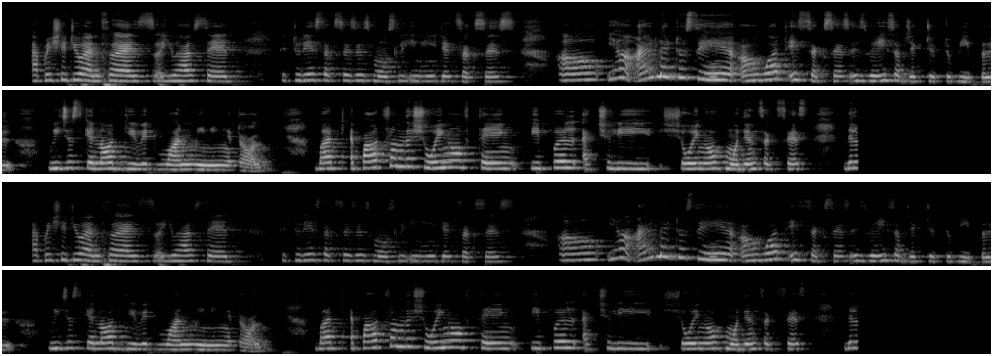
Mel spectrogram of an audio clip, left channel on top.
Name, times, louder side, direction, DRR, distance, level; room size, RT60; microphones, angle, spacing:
voice 1, 0.3-18.5, left 4 dB, 75° left, 1.3 m, -30 dB
head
